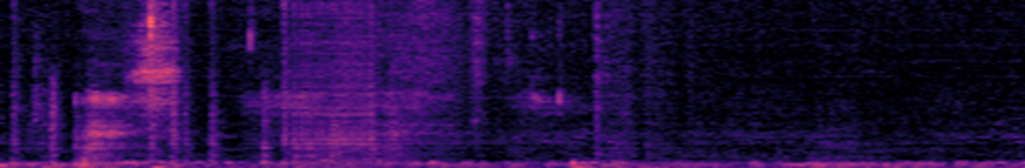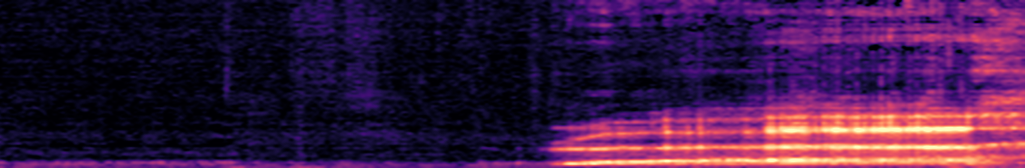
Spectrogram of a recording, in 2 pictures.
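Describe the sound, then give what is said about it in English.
A low, murky rumble hangs for about ten seconds before heavy music bursts in loud, with a harsh growled vocal and distorted bass droning steadily to the end. “Just hammer out a fucking electric bass and growl.”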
